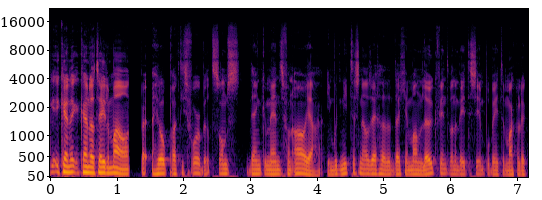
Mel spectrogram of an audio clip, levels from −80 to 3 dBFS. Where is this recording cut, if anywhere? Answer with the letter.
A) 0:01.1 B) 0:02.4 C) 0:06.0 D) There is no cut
A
